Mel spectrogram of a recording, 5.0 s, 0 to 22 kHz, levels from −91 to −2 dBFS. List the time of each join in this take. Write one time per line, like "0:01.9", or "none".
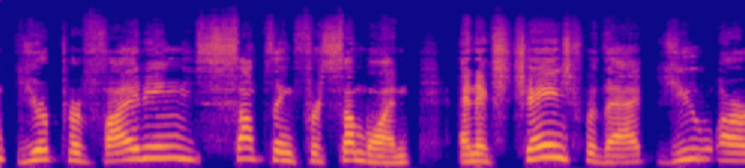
none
